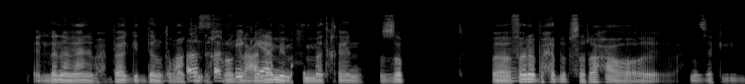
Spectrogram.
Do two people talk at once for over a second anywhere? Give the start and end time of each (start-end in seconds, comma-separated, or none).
1.6-2.8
